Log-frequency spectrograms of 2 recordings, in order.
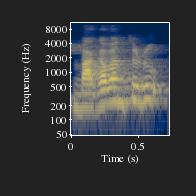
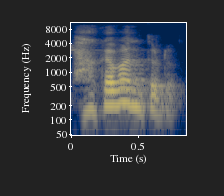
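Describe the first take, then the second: First: The first consonant is unaspirated, a plain b. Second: The first consonant is aspirated, with a breathy release. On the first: The speaker calls it wrong. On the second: The speaker calls it right.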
